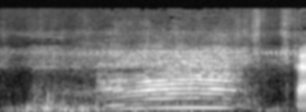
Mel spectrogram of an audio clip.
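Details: Cows and calves heading out to summer pasture on a farm; one drawn-out moo lasting about a second, a steady low voiced tone with rich harmonics that swells and fades, with faint shuffling and outdoor noise around it.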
